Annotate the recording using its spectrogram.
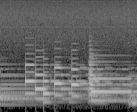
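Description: Chopped piano sample playing back: a chord, then a quick run of single notes, then another chord held through the second half.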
